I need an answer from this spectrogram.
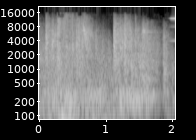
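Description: A few sharp gunshots crack in a radio drama, each followed by a booming tail, with dense noisy reverberation between them.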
